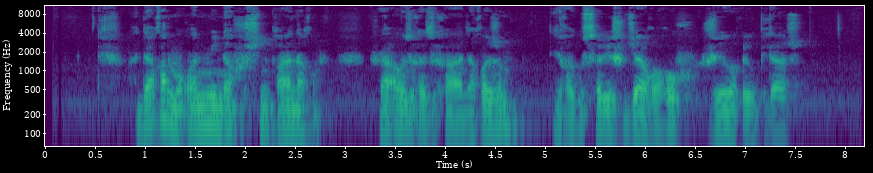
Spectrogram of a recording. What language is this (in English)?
Kabardian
